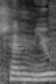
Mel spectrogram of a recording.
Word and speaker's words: Shenmue: Ich war bei Sega und es wird echt Shenmue.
